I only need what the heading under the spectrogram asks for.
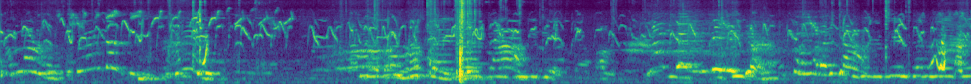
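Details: Grey francolin chicks from captive breeding, feeding: many thin, high, downslurred peeps overlap in a steady chatter, with lower clucking sounds underneath and one sharp click midway.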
